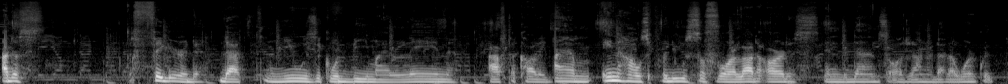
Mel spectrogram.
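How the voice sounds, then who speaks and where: Producer guy, gravelly mellow voice, laid back talk, some music behind. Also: medium pitch, normal speed. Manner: relaxed, loose slangy talk. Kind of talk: casual interview.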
